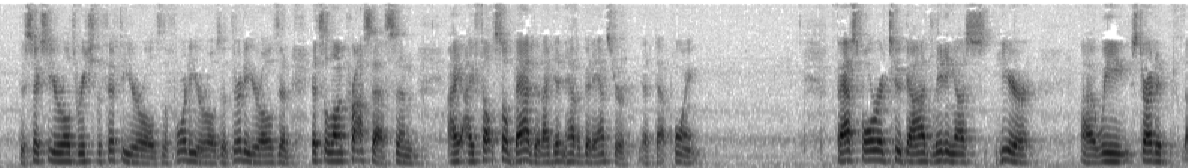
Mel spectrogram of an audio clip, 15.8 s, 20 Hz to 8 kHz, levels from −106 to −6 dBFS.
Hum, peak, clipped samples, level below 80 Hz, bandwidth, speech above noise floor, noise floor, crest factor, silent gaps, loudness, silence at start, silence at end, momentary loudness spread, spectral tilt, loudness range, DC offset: none; -6 dBFS; under 0.1%; -60 dBFS; 7.6 kHz; 35 dB; -58 dBFS; 18 dB; none; -24 LUFS; 0.25 s; 0 s; 12 LU; -7.5 dB/octave; 6 LU; under 0.1%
